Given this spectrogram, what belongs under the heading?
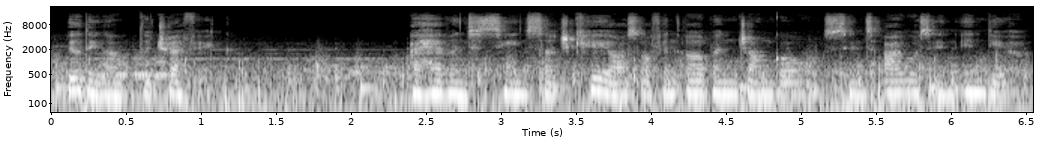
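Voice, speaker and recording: An actress playing a wry, observant female adventurer, narrating in the first person for an audio drama. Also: low-pitched.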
